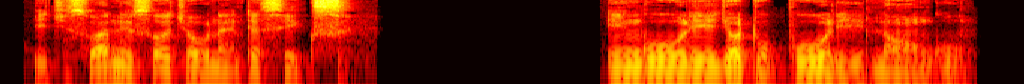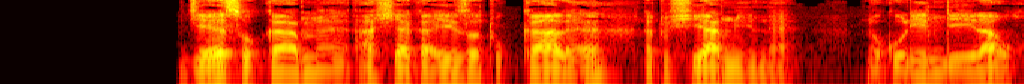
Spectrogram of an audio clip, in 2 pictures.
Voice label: the living christ tonga shanjo, drama; chitonga; jesu mumi

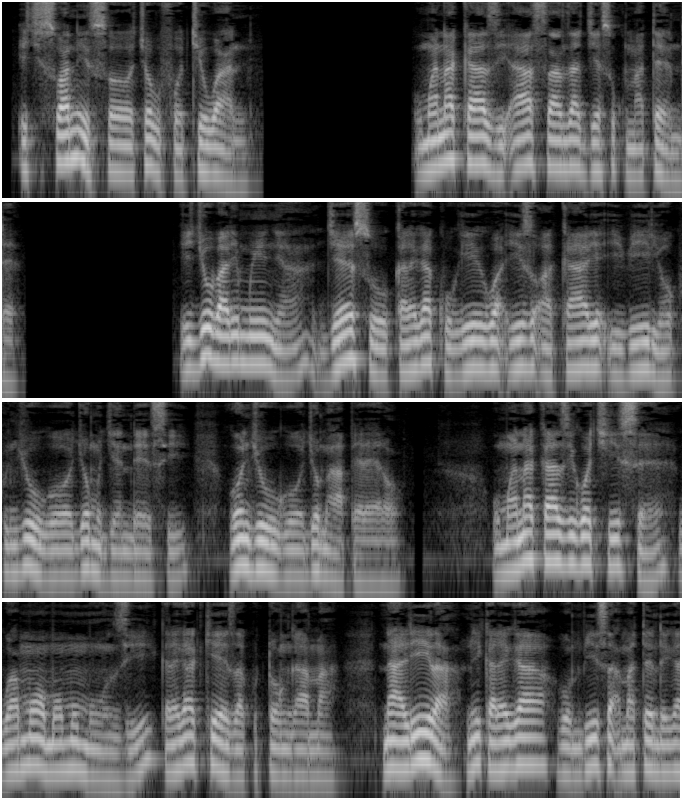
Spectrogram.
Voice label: the living christ tonga shanjo, drama; chitonga; jesu mumi

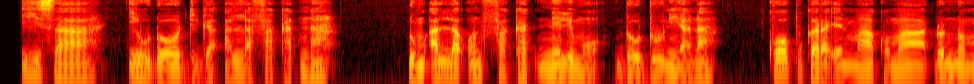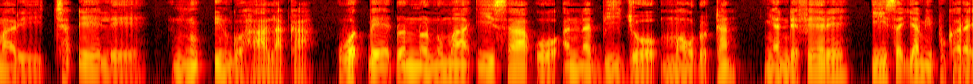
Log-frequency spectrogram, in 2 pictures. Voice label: the living christ fulfulde adamawa maroua, drama

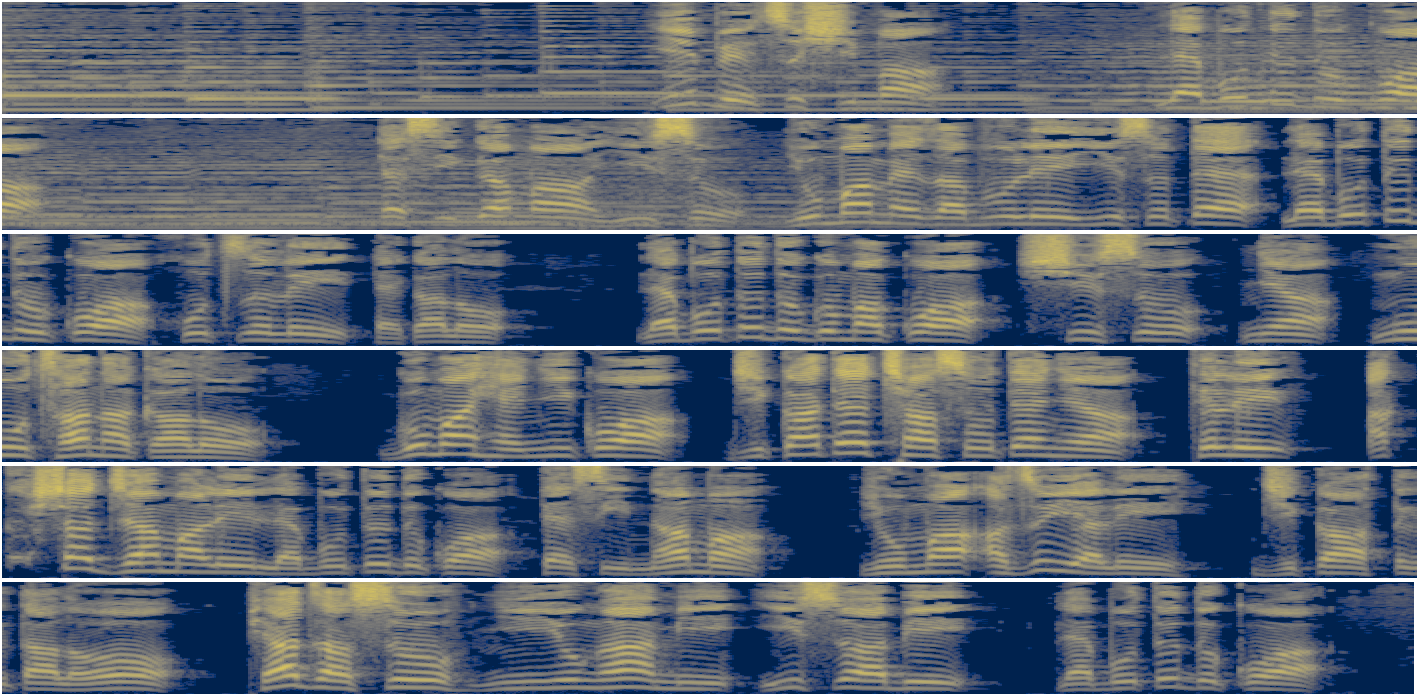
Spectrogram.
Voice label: good news lisu western, drama

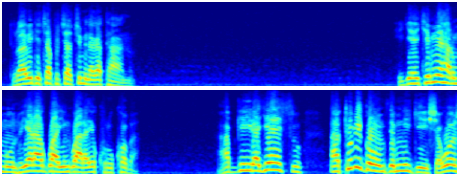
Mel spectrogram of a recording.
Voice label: jesus teacher and healer, kirundi, drama

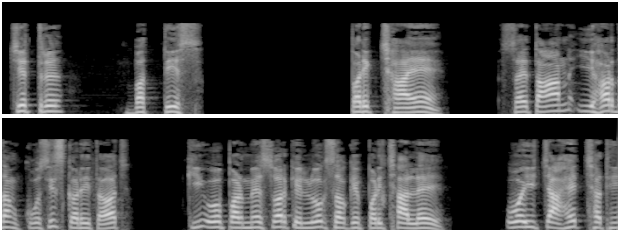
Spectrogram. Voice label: nt drama, southern standard maithili; good news; wycliffe bible translators inc

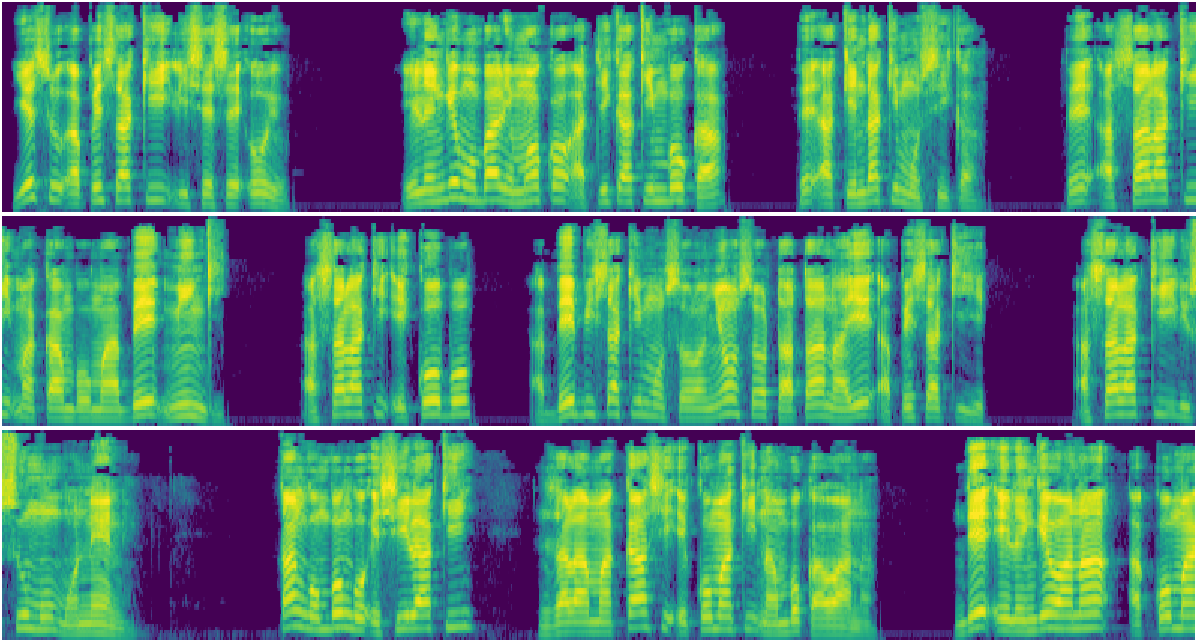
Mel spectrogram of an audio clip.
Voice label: good news, lingala, drama; RDC

